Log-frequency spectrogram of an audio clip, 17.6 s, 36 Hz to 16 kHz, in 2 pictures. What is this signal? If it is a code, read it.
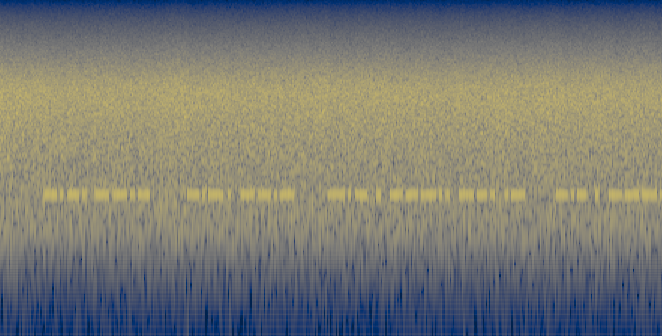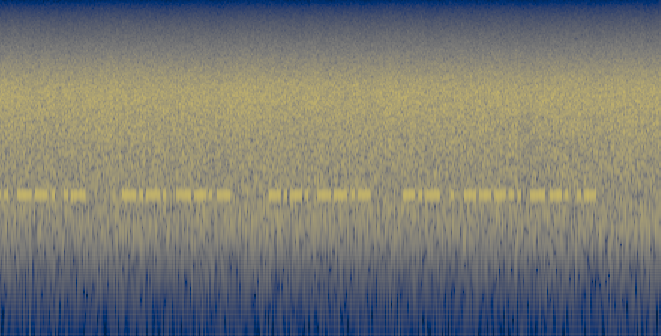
Morse code, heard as a keyed tone, hand-sent with a straight key, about 26 wpm, 470 Hz, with heavy radio static. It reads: CQ CQ KE8GA KE8GA CQ CQ KE8GA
